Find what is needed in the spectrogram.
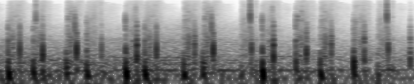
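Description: Footsteps: a run of faint, quick, uneven steps, about three or four a second.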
